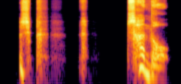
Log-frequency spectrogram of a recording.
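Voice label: "颤抖", Mandarin Chinese; HSK; HSK6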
